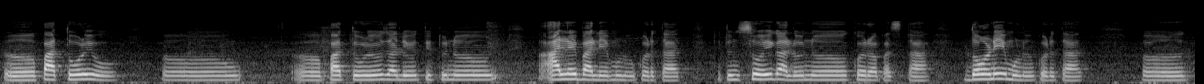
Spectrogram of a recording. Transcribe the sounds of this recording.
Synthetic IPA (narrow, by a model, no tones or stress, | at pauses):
pat̪oɭjo | pat̪oɭjod͡zʱaljot̪it̪ʰuːn | a̰lebalem̤əɽ̃unkəɾt̪at̪ːit̪ʰuːnsojɡaluːnkəɾəpast̪a | d̪ɔɽ̃em̤əɽ̃ũːnkəɾt̪at̪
